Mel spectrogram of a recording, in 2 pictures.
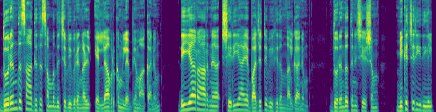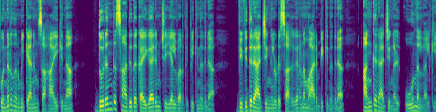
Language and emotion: Malayalam, neutral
